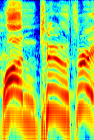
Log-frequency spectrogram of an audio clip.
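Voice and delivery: theatrical cartoon vampire voice, pitched high. Answering a request to speak as a wrestler: Count from Sesame Street voice. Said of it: "That sounds like Count Chocula".

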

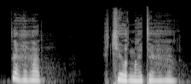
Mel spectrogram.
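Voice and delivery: slow, drawn-out, angry cartoonish lion voice. Voicing the fly's son angry about his dad: Cowardly Lion voice. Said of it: "That fly sounded like the Cowardly Lion".

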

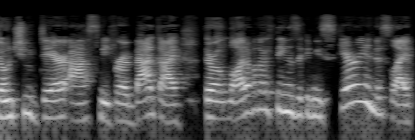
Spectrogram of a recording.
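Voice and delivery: ordinary talk

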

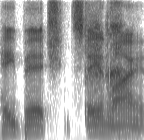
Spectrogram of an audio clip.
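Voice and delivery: heavy, mock-serious sarcasm.

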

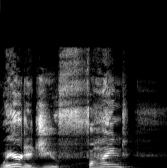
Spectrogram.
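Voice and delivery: mock angry outburst. Retelling a story, the speaker acts out how she reacted: mock-angry. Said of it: "And she is so mad".

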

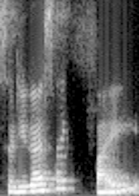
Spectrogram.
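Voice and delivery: hushed, curious.

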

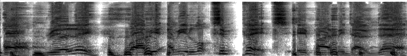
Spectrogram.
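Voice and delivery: put-on northern English accent. Answering in a spoof radio play, mock generic northern accent. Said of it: "they just do a generic northern accent".

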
